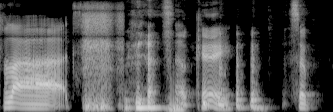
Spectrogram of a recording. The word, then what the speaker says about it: Vlad: prefer if you pronounce Vlad yes okay so it's a Dutch way it's a Dutch way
